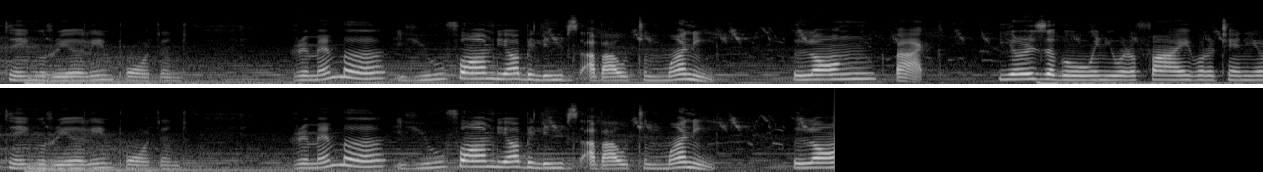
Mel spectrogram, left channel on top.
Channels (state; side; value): drops out; right; at 8.3 s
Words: really important. Remember, you formed your beliefs about money long back, years ago when you were a 5 or a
